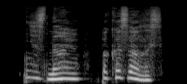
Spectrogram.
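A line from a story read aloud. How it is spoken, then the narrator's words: Uncertain. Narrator (Russian): произнесла неуверенно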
